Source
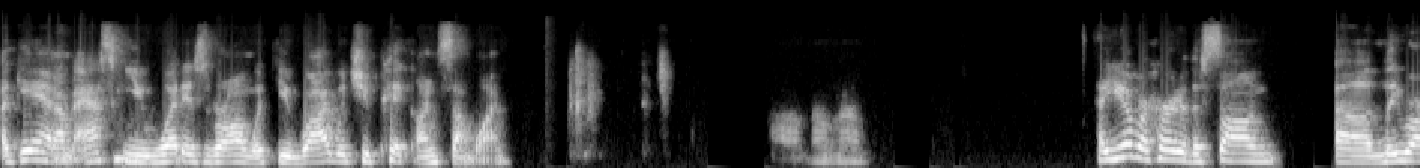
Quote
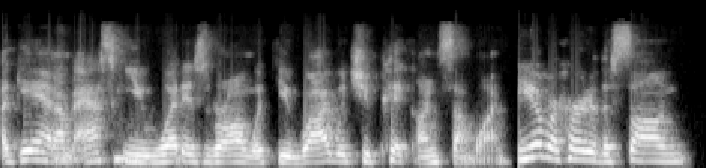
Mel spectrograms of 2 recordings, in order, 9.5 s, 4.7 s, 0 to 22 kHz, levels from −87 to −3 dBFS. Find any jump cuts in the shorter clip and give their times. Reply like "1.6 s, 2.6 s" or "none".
3.4 s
